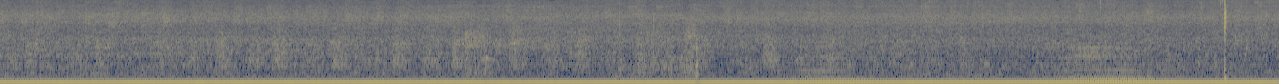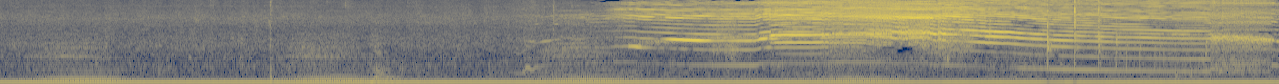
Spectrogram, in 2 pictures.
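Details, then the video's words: American bullfrogs: six short, low, evenly spaced pulses, then a loud, quavering scream with rich harmonics that rises and falls over the last three seconds, all over a steady low-pitched hum. "Screaming bullfrogs"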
